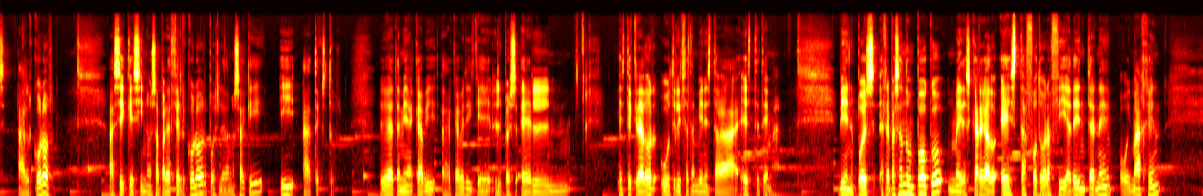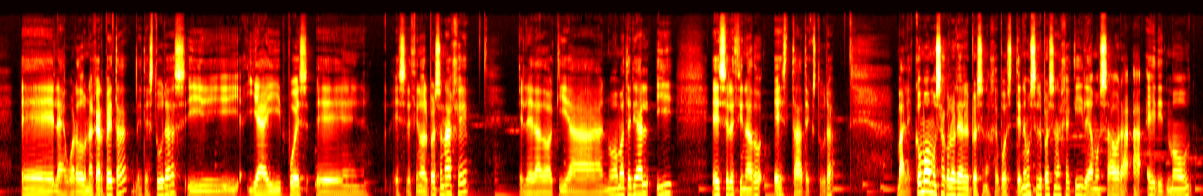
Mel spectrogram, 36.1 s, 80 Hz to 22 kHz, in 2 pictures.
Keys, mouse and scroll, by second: 3.6 click, 34.9 click.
